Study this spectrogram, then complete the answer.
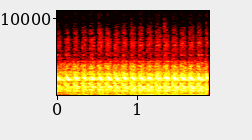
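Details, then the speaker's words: Ford F-350 6.0 diesel cranked on a NOCO GBX155 jump starter in override with no batteries connected: quick even starter whirr, about seven compressions a second, spinning over briskly; healthy fast crank. "still super fast like this thing's just spinning over really fast try it again"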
